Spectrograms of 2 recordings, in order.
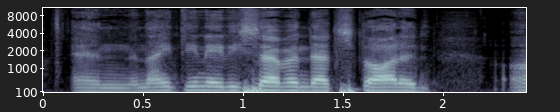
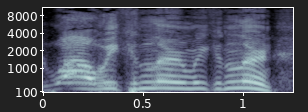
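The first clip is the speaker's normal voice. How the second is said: higher, louder delighted outburst; excited discovery; 5 semitones higher, 5 dB louder than usual. Retold or imitated. Husband leafing through the new book, excited. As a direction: blurt it out like a find.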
